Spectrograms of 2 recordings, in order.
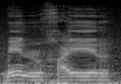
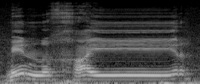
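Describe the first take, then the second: First: The vowel is held only briefly. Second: The vowel is held for a medium length. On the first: "dua harokat, hanya dua ketukan" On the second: "itu berarti ada empat harokat"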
